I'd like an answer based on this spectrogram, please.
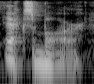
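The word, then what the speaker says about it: x̄: language of social research the mean is represented as an x with a bar above it oftentimes that's pronounced x bar and you'll see that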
